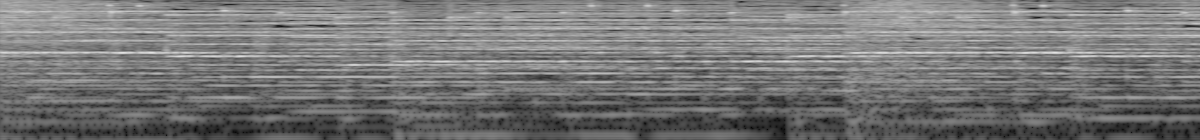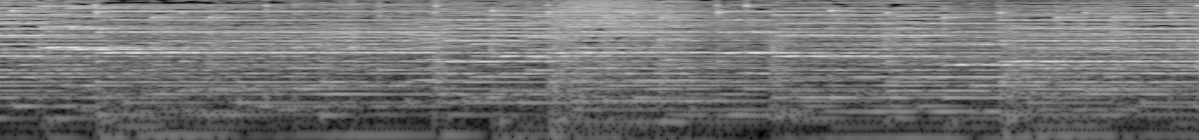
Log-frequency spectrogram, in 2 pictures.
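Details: Steady instrumental background music plays throughout, with no animal sound.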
